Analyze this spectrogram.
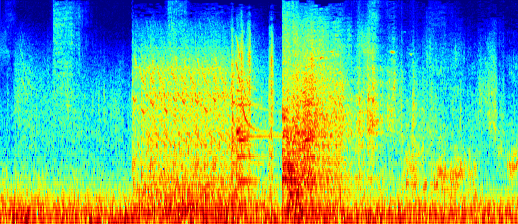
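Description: Gunshots crack in a quick burst nearby.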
